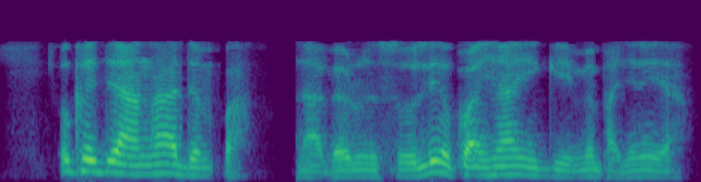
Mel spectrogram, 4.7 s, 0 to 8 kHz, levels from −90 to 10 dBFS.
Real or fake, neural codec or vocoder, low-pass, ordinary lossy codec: fake; codec, 16 kHz, 0.7 kbps, FocalCodec; 7.2 kHz; AAC, 16 kbps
